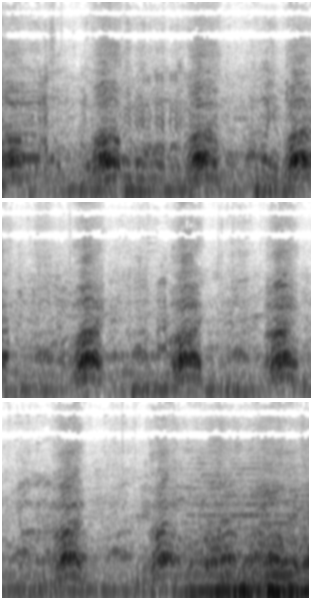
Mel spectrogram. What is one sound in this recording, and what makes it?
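A group of men chant together in rhythmic shouts outdoors.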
